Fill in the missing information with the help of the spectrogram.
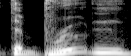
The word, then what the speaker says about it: Bruton: Daniel, I want to find out more about the Bruton, B-R-U-T-O-N, Parish Church?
